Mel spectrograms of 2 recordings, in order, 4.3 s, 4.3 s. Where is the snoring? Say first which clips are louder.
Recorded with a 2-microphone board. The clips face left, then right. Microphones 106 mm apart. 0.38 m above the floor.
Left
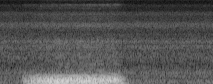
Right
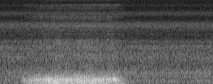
Right 1 dB; 80° right, 1.2 m.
